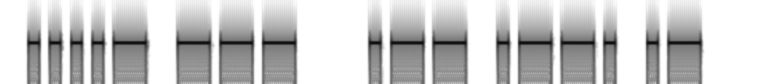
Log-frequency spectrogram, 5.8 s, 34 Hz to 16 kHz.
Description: Morse code, heard as a keyed tone, about 15 wpm, 700 Hz. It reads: 4O WPA
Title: Winter Field Day Exchanges 15wpm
